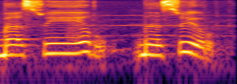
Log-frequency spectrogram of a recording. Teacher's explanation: Jadi mat arid lis sukun adalah ketika ada huruf mat berada di akhir yang dibaca wakof, basir, dan bacaannya pun tarkik ya, tipis. Gak boleh basir gitu, ditekan tebal nggak, tapi basir, basir, tipis.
